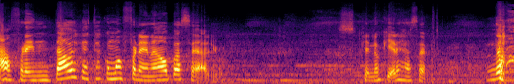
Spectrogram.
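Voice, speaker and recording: Music plays in the background as a woman with a Venezuelan accent talks at a fairly quick pace. She uses ordinary pitch variation and leaves long, frequent pauses. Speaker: travel vlogger. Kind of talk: casual conversation.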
